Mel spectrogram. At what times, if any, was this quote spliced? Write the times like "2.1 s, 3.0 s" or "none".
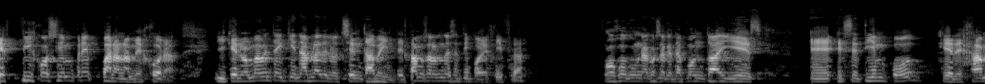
4.0 s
